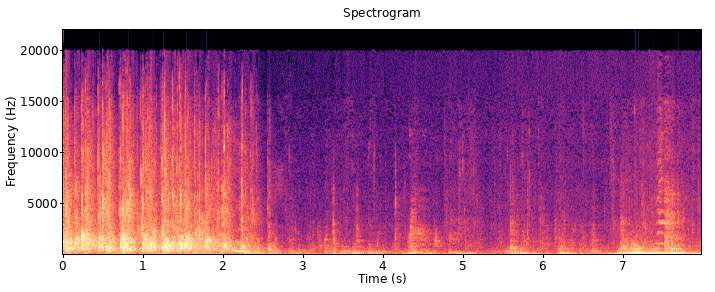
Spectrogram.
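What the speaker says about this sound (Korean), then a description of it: "큰 박수로 맞이해주시면 감사하겠습니다" An audience at an archaeology forum on Gaya history in Gimhae claps to welcome a speaker, with a dense burst of many hands that fades after a couple of seconds into quieter room murmur and faint scattered claps.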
